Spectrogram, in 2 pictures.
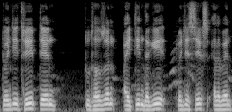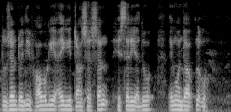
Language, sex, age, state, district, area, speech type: Manipuri, male, 60+, Manipur, Churachandpur, urban, read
